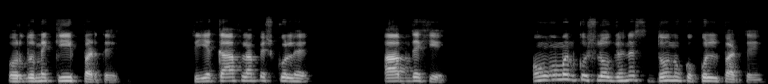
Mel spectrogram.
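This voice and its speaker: Bright-voiced man teaching. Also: fairly high pitch. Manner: explains slowly, repeats points, mixes English words into Urdu. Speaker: tajweed teacher. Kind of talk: recorded online lecture.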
